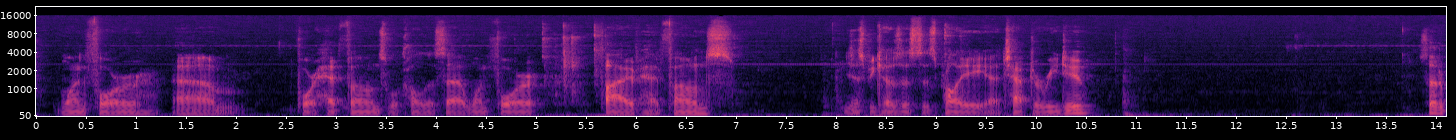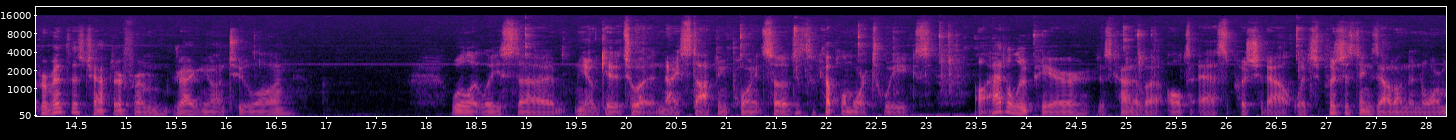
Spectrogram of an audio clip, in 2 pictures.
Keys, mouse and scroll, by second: 5.2 5, 5.6 Return, 6.8 click, 7.9 middle click, 9.0 KP_1, 12.5 click, 15.5-18.3 scroll up 1, 18.3 middle click, 18.9 shift+middle click, 19.4 middle click, 20.9 click, 21.1 shift+click, 21.2 shift+middle click, 21.5 shift+scroll up 1, 21.6 Tab, 21.8 middle click, 22.3 shift+middle click, 22.6-23.1 shift+scroll up 3, 23.1 ctrl+r, 23.3 click, 23.5 right click, 24.0 s, 24.7 right click, 24.9 alt+right click, 25.1 alt+s, 26.5 click, 26.7 Tab, 26.8-28.2 middle drag.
